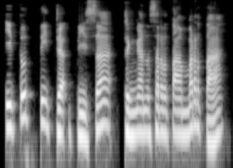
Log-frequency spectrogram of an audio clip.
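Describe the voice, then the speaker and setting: A man's voice: medium pitch, takes it slowly, no room sound. A man, an Islamic teacher on a podcast, giving a parenting talk and explaining through homely stories and analogies, addressing listeners as fathers and mothers and often saying "gitu" and "eh". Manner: addresses listeners as ayah bunda; frequent filler gitu and eh. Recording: dry, slightly muffled.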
